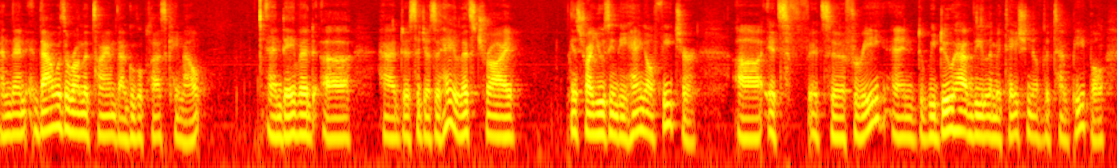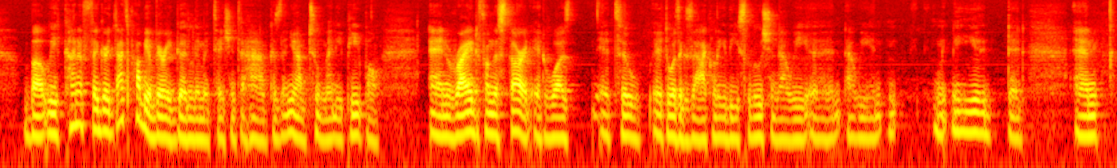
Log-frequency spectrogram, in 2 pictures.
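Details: Adult co-founder of an online stuttering support group, a person who stutters, with audible repetitions; stuttering.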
